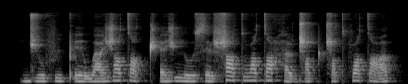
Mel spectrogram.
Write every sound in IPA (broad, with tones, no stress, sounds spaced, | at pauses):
d͡ʑ u˨˩ f i˨˩ pʼ e˨˩ w a˨˩˦ ʒ i˥˧ tˤ e˨˩ tˤ t͡ʃʼ ɛ˨˩˦ ʒ n u˨˩˦ s e˨˩ ʂ a˥˧ tˤ β ɯ˥˧ tˤ u˥˧ h a˨˩ ɖ͡ʐ ʌ˨˩˦ tˤ ʈ͡ʂ ʌ˨˩ tˤ f a˥˧ tˤ ʌ˨˩˦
